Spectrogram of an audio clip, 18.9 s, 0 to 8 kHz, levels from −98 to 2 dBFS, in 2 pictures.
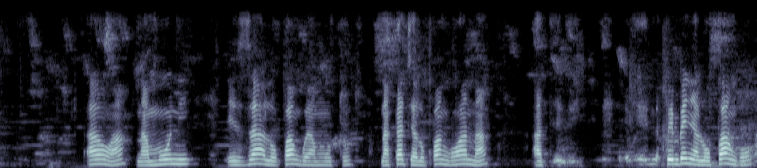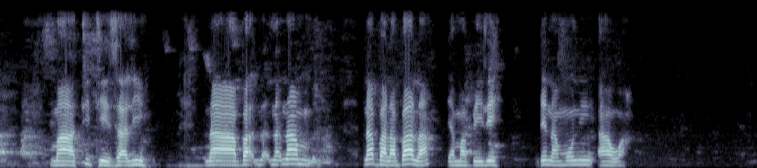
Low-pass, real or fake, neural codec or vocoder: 7.2 kHz; real; none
